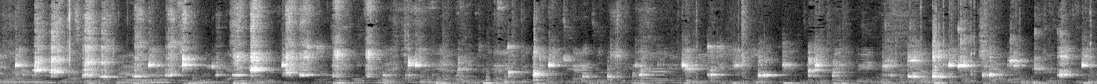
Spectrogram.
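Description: Live-coded electronic music from TidalCycles: a fast, dense stream of short chopped sample hits and pitched blips in a busy, shifting rhythm.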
